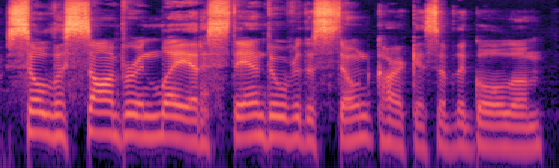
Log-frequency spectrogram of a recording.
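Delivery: usual speaking voice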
